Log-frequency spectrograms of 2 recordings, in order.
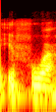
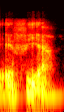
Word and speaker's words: Efua: It's spelled Ekua or Efua, but we don't say Efua, we say Efia.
